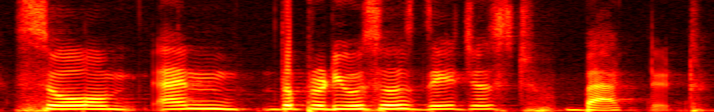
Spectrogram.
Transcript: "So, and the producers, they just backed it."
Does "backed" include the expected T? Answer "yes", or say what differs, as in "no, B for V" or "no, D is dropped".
yes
